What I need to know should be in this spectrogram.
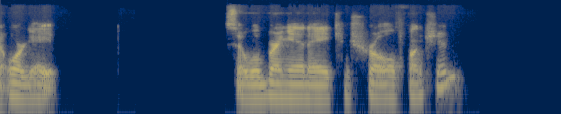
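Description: A man speaks casually into a close microphone.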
